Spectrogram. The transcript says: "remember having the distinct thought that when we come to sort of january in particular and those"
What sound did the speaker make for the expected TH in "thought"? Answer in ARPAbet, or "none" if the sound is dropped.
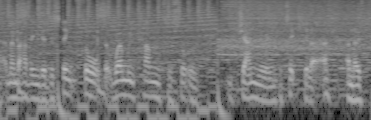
TH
